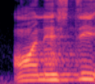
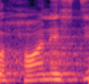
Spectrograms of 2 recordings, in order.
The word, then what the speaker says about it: honesty: इसको हॉनेस्टी नहीं पढ़ेंगे, सॉरी, यहाँ पर रहेगा ऑनेस्टी। तो यहाँ पर ये जो रहेगा ऑनेस्टी, इसको हॉनेस्टी नहीं पढ़ेंगे, ऑनेस्टी है। इसमें जो यच लिखा गया है यह साइलेंट है, मतलब इसका यहाँ पर प्रोनाउंसिएशन नहीं लिखा जाएगा।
